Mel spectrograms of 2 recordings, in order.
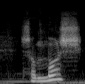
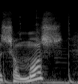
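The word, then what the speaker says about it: Son Moix: A 10 minutos de que arranque lo de Son Mox, Sonmosh, que me, enseñó Sara el otro día a pronunciarlo bien, Sonmosh Pues vamos a ver qué ha dado de sí el partido.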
